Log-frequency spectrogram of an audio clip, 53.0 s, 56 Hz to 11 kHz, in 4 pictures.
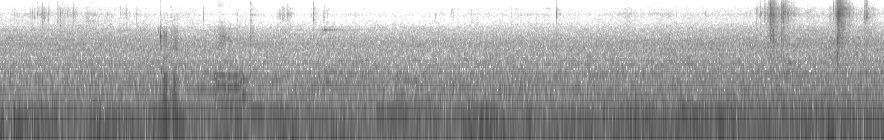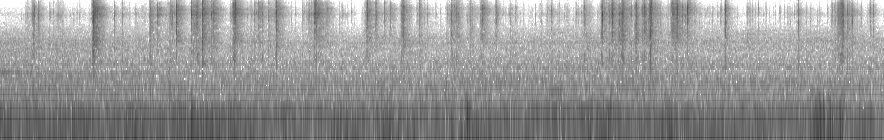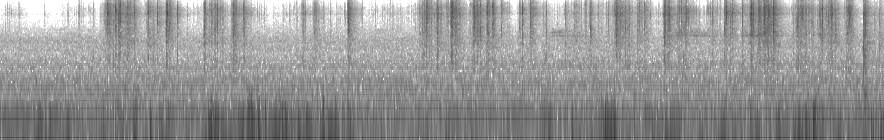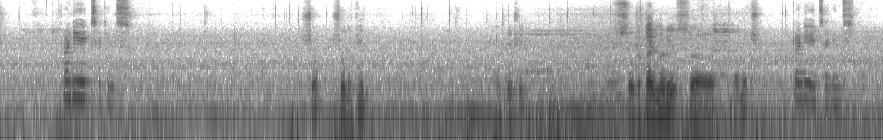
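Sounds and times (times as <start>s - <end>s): puzzle cube plastic clicks: 11.3s - 39.8s.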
